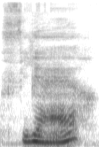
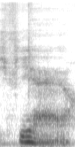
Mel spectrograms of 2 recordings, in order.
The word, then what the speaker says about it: fière: So I would say je suis fière. You add an R, sorry, you add an E and there's an accent over the C, which changes the way that you pronounce it to est fière.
